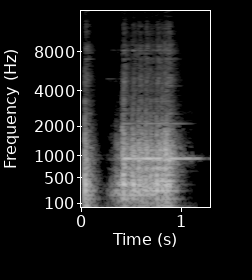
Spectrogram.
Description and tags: Dinner Plate Impact with Vibration
A plate or bowl is placed on a hard surface (kitchen counter) and rocks back and forth briefly before coming to a rest.
bowl, ceramic, clang, clank, clatter, clean, crockery, foley, impact, kitchen, plate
